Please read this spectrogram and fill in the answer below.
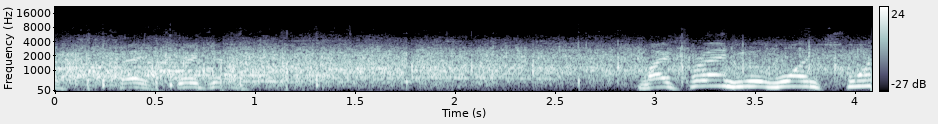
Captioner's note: cheering and applause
